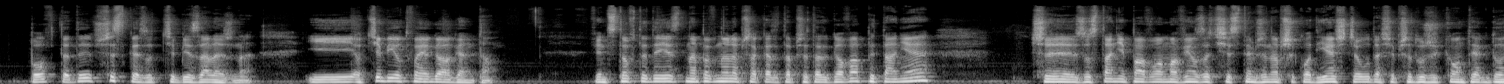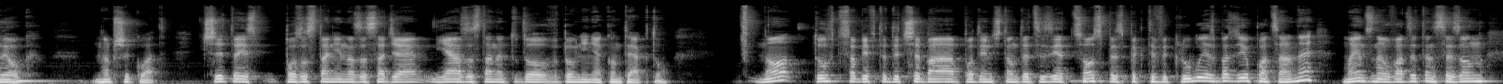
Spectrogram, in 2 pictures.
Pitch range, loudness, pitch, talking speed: 115-135 Hz, -14 LUFS, 125 Hz, 155 wpm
